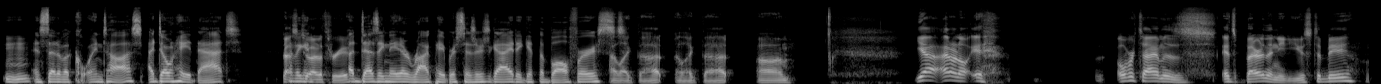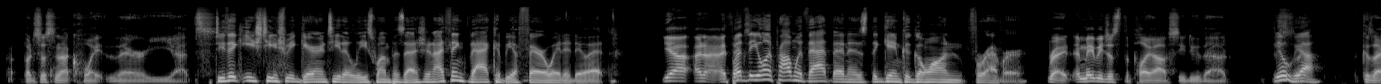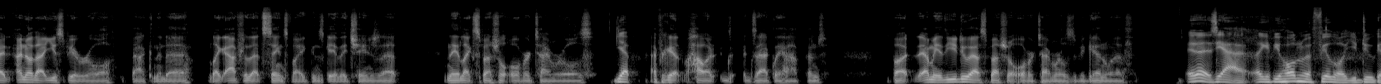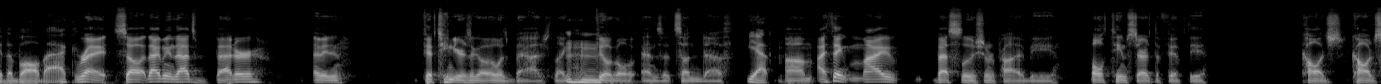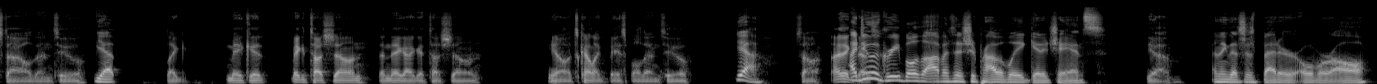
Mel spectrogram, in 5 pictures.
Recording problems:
none

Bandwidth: 15 kHz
